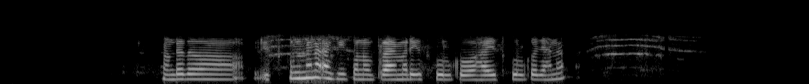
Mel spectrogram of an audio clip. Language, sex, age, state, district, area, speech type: Santali, female, 18-30, West Bengal, Bankura, rural, conversation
